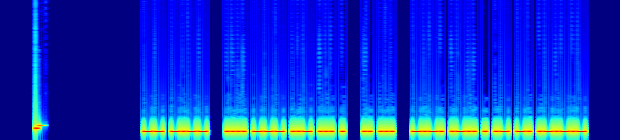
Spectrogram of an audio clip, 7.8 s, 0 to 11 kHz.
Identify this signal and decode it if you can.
Morse code, heard as a keyed tone, about 34 wpm, 700 Hz. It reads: MY HOUSE IS CLEAN.
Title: Sentences from Top 1100 Words 35wpm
